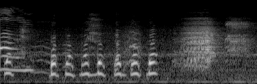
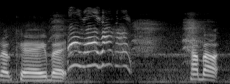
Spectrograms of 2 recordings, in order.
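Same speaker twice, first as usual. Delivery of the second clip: ordinary talk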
